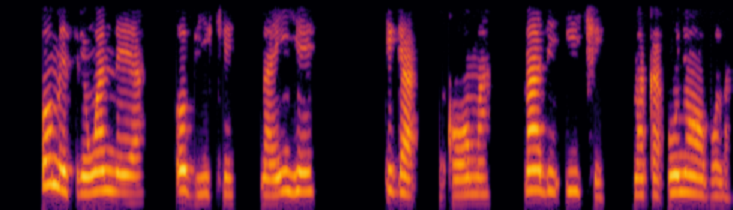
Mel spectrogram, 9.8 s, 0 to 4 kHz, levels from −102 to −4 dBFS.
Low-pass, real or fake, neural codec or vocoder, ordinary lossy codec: 3.6 kHz; real; none; none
